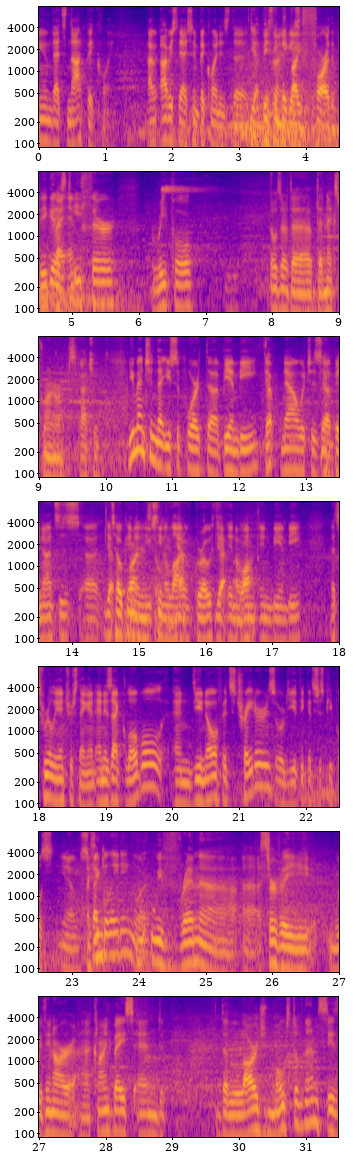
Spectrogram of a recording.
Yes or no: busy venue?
yes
